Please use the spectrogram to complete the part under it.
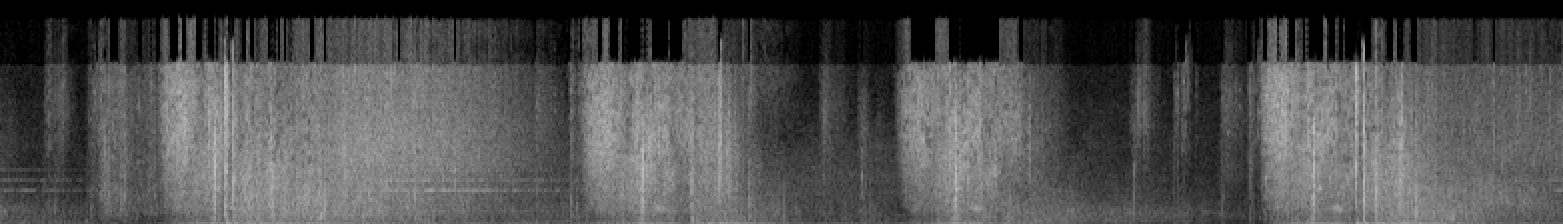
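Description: Several heavy booming blasts from the Confringo blasting spell in Hogwarts Legacy arrive at uneven intervals, each a loud, deep explosion with a rushing tail that fades before the next one hits.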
